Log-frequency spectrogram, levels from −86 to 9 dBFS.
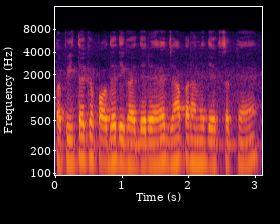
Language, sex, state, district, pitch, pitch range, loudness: Hindi, male, Uttar Pradesh, Lucknow, 135 Hz, 130-140 Hz, -16 LUFS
